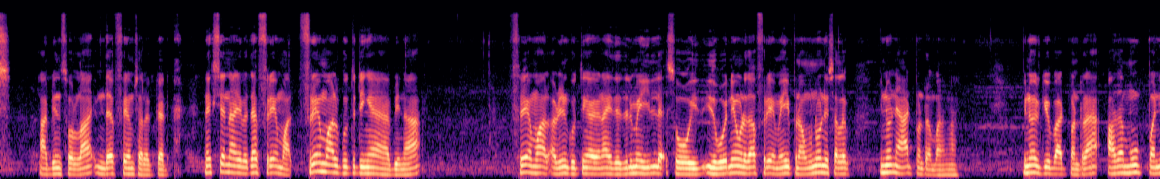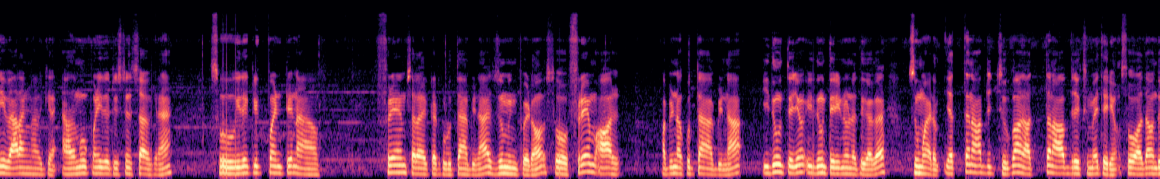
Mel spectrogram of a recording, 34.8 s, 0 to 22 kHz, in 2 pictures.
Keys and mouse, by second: 4.2 click, 10.4-13.6 drag, 13.6 shift+a, 15.5 click, 17.9 g, 19.4 click, 26.4 click.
